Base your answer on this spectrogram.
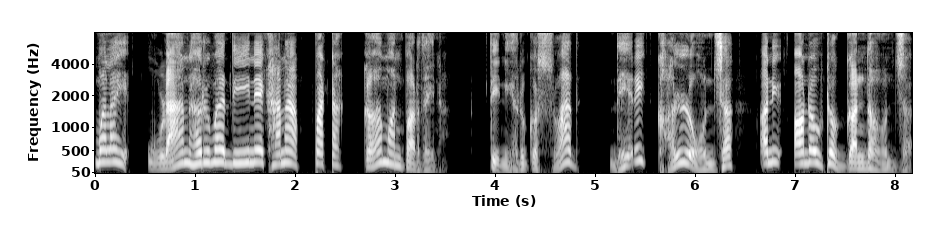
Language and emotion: Nepali, disgusted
